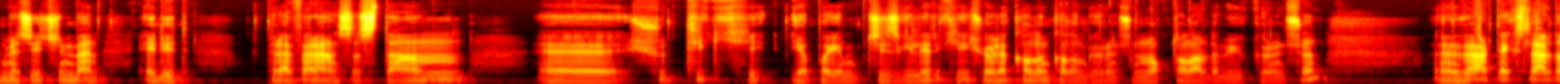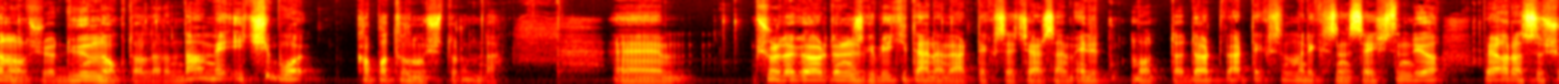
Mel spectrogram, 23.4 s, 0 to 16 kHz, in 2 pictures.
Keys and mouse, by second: 1.0-2.4 drag, 8.7 shift+middle click, 9.9 click, 12.0 click, 13.0 click, 19.0 shift+click.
